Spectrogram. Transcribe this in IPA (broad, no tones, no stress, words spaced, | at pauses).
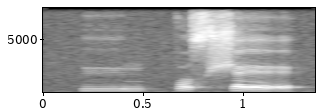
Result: yːm pːysˤʃɛ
